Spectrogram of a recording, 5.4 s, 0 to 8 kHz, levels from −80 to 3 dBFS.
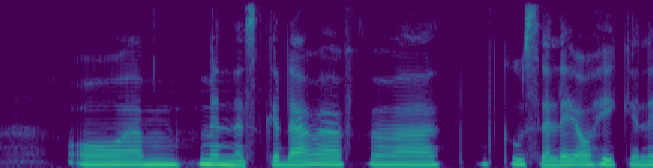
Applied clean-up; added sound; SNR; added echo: none; none; none; none.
